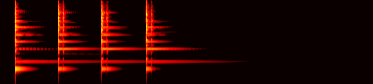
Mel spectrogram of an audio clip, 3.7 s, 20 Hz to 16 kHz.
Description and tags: saucepan4hits
Collective set of recorded hits and a few loops of stuff being hit around; all items from a kitchen.
Domestic, Fork, FX, Hit, Hits, Kitchen, Knife, Loop, Metal, Metallic, Pan, Percussion, Saucepan, Spoon, Wood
